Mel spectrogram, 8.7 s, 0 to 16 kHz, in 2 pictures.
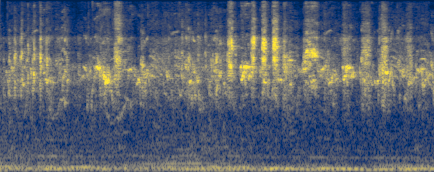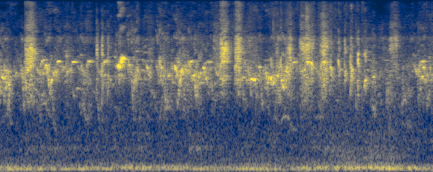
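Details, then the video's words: Sun-warmed budgerigars eating treats on 27 February keep up an unbroken mass of scratchy chirps and warbles, with constant low rumble underneath. "Adorable budgies enjoying treats in the sun"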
